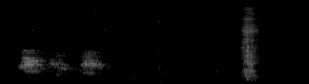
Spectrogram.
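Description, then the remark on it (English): A dog barks three times in quick succession, muffled and faint, followed by a few scattered soft noises and a sharper breathy burst near the end. “There's a dog barking.”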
